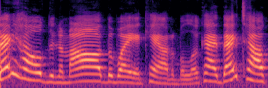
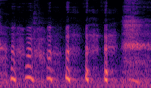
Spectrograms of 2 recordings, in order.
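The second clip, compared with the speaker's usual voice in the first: airy little laugh, unvoiced; breathy giggle; 7 semitones higher, 11 dB quieter than usual. Real, not acted. Vlogger giggling at her own teasing remark, breathy. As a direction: let out a quiet breathy giggle.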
